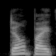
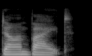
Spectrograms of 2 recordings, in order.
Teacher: Sounds like don bite. Cut that T. No puff. T becomes D. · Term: Stopped T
